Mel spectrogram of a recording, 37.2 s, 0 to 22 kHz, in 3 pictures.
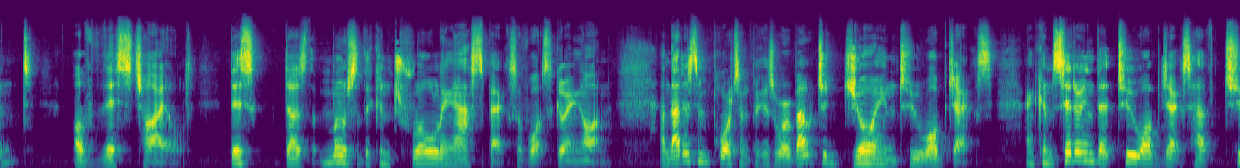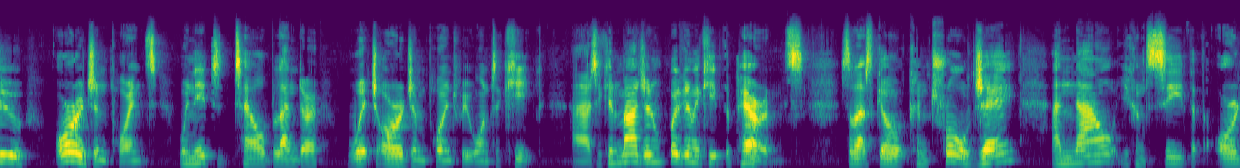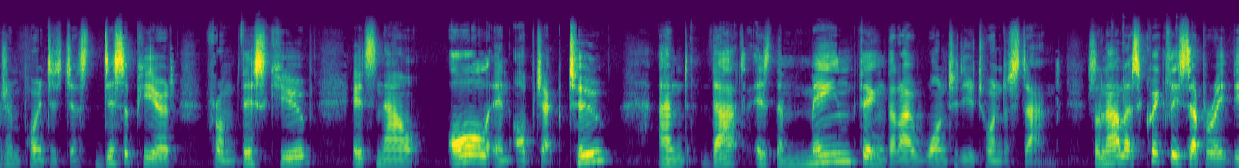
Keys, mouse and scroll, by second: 22.1 ctrl+j, 23.9 middle click, 31.7 middle click.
